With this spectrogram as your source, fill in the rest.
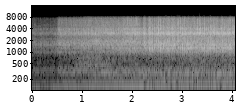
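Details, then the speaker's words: Lionel 1948–50s plastic-case Scout motor (#1110 2-4-2) on a test stand after cleaning the brushes and commutator: buzzy high whir climbing smoothly as speed rises; still noisy, normal for this motor, with better slow-speed control. "hey that's pretty good not bad it's still noisy but as we showed with our earlier experiment noise comes with the territory"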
